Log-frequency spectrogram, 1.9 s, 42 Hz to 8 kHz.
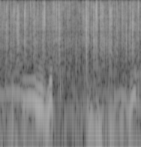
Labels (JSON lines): {"label": "biophony, cascading saw", "recorder": "SoundTrap 600 or HydroMoth"}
